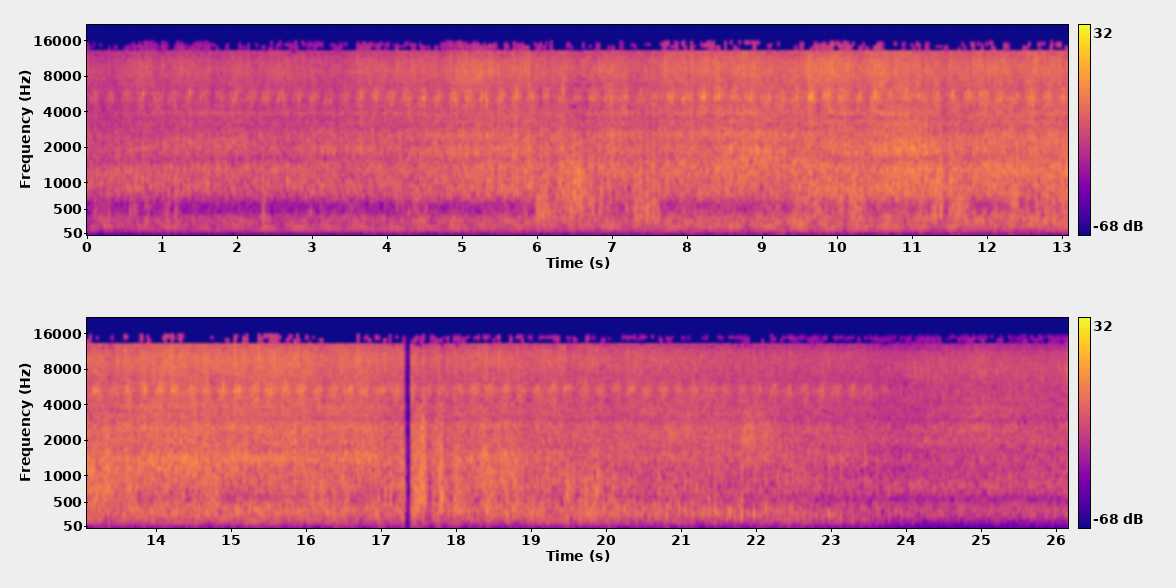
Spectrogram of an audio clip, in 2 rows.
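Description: Boeing AH-64E Apache attack helicopter running on the ground, its twin turboshaft engines and turning rotors making a steady whine and rotor noise. The sound grows louder from about five seconds in and drops back near the end.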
